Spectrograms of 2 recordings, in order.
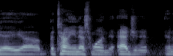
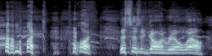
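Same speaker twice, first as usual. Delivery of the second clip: laughing through it; 9 semitones higher, 16 dB louder, slower than usual. Real, not acted. Laughing while retelling a bad start.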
